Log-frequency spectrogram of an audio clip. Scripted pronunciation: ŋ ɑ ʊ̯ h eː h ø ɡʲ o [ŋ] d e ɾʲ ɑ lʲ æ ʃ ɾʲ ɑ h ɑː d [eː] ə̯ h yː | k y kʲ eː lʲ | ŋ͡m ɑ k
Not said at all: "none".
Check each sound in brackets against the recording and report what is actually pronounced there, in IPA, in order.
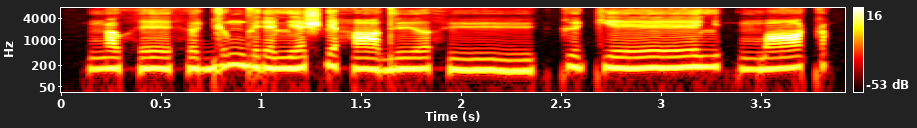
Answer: ŋ, yː

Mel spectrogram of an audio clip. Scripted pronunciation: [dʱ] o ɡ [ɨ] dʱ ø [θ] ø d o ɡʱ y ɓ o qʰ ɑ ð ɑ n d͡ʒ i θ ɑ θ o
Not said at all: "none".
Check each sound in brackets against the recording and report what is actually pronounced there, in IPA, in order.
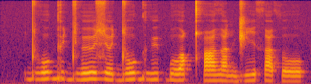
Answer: dʱ, y, z

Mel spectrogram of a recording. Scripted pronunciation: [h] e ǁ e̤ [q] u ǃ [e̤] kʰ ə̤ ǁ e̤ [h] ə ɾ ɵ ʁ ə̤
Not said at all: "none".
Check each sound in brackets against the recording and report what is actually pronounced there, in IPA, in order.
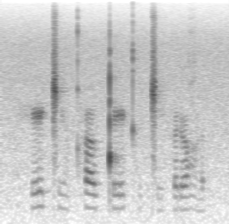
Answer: h, qʰ, e, h

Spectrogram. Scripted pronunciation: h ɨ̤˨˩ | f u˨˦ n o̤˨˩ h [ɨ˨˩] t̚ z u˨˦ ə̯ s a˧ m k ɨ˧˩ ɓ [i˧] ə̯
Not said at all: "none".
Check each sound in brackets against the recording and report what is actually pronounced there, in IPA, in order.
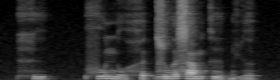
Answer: ə˨˩, i̤˨˩

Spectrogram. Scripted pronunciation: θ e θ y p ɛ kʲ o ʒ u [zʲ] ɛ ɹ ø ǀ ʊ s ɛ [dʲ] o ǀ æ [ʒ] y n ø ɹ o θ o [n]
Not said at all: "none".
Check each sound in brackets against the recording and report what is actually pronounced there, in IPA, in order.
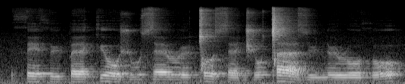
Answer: z, d͡ʒ, z, none

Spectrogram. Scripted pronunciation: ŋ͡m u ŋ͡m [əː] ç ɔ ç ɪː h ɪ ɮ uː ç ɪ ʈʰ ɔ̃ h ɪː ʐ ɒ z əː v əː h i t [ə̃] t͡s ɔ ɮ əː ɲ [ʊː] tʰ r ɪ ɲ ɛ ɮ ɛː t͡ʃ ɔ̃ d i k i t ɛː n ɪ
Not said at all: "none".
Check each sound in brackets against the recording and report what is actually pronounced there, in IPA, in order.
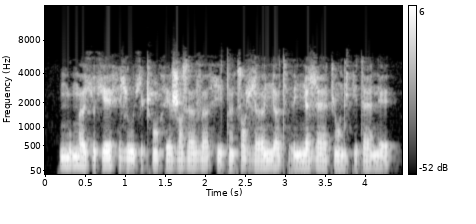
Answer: əː, ə̃, əː

